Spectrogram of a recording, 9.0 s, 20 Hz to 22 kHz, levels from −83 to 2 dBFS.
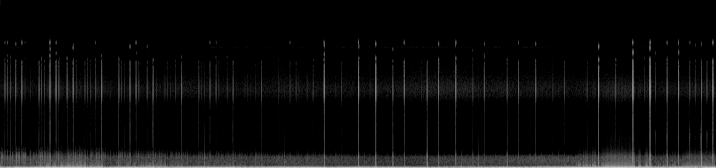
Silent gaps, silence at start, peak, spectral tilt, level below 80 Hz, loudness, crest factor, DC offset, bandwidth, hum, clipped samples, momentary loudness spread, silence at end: none; 0 s; -4 dBFS; -8.5 dB/octave; -14 dBFS; -19 LUFS; 8 dB; under 0.1%; 11.5 kHz; none; under 0.1%; 7 LU; 0 s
